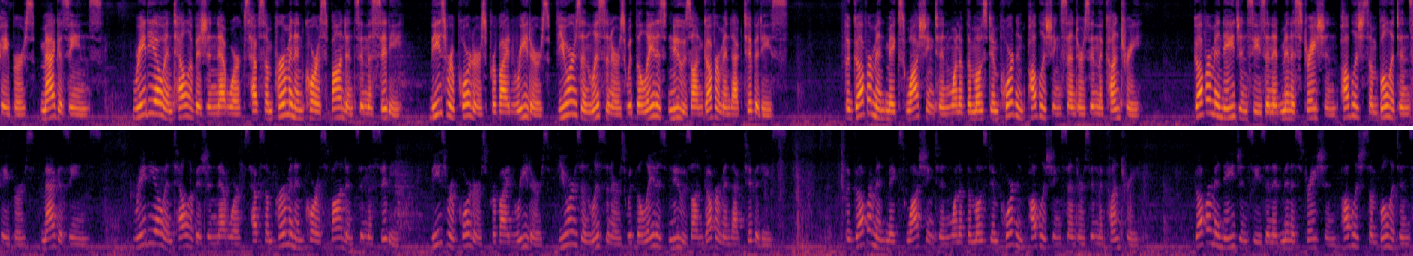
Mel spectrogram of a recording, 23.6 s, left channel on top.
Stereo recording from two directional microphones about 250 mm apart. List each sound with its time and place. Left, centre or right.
0.0 s speech: left
14.1 s speech: left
